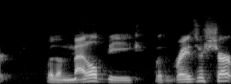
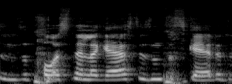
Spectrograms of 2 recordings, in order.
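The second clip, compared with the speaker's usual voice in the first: high-pitched mock German accent; hammed-up, creepy German, pitched way up; 11 semitones higher than usual. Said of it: "like, high-pitched German accent".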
